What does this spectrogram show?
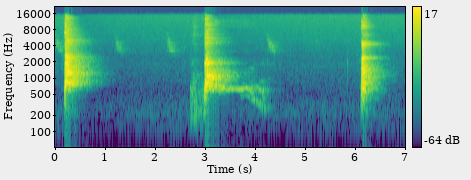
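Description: A Shih Tzu gives sharp barks, one trailing into a brief, falling, wavering howl.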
